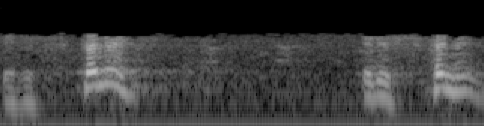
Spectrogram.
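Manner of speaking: high, triumphant cry.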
